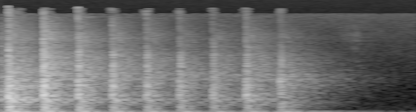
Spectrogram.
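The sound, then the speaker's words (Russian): Firm knocking on a door: many rapid, evenly spaced heavy knocks in a steady rhythm, loud at first and gradually fading. “Гость остановился перед дверью и крепко постучал.”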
